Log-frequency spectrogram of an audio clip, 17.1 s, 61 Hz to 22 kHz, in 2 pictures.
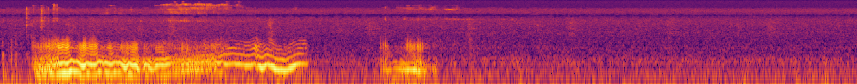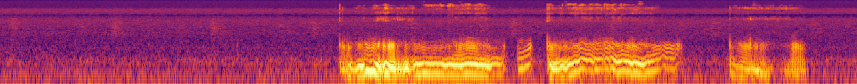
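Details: Sleeping male Pomeranian, born August 2021: buzzing, fluttering snoring breaths in bursts separated by quiet pauses.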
